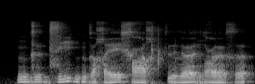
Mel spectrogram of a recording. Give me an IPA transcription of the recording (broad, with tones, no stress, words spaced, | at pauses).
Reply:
ŋɡɨː˧˩ɡzi˧˥˧ɡ ŋɡœ˧˩χeː˧˥˧x ʕə˧˩χt͡ʃʼɨ˧˩lœː˧˥˧rʕœː˧˩x ə˧˥˧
